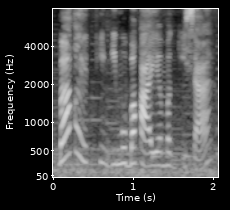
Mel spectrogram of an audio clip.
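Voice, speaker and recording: A woman's voice: sits high, very animated, moderate pace, sharp tone, soft background music, full character voice. A woman playing a feisty young Filipina in a radio romance drama, bickering with sassy, sarcastic and whiny banter. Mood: exasperated. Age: young adult.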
